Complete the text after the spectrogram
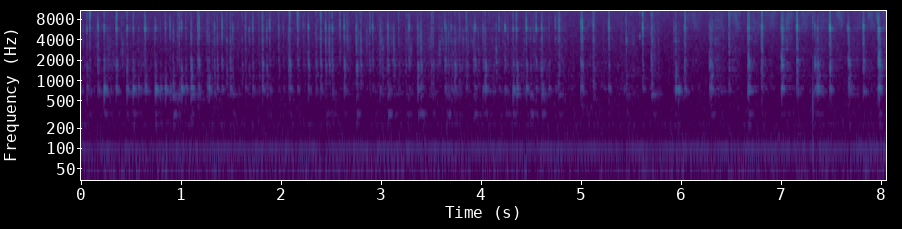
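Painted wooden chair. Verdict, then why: Real. Fingernails tap rapidly on a painted chair, confirmed to be real wood rather than faux. The taps are quick, short, dry clicks with a bright, woody tone. They run in a dense stream over a steady low hum.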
